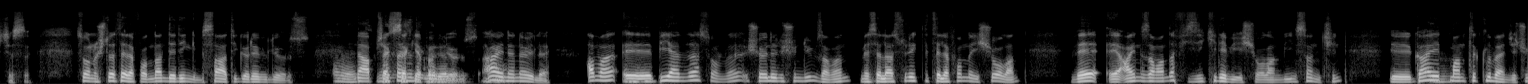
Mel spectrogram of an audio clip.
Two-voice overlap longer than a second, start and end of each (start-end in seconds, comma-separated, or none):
3.5-5.1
